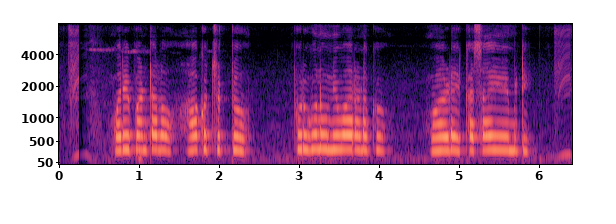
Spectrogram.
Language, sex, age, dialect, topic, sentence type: Telugu, female, 25-30, Central/Coastal, agriculture, question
